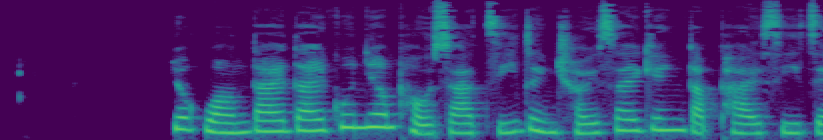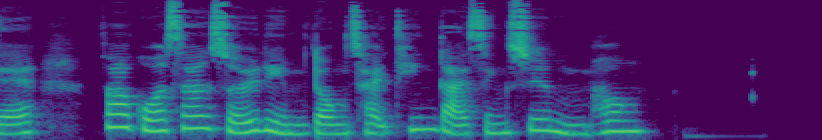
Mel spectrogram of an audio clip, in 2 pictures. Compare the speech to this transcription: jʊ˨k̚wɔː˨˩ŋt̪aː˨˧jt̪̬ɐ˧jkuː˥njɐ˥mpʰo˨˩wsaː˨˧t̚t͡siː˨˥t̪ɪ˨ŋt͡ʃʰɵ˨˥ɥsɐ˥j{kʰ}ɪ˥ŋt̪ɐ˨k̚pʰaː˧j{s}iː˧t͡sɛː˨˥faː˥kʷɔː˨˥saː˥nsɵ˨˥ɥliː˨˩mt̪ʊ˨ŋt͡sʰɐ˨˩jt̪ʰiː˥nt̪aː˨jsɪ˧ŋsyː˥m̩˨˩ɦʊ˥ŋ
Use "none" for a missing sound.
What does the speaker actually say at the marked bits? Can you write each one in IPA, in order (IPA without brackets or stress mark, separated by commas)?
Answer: k, s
